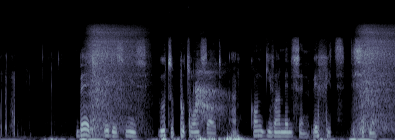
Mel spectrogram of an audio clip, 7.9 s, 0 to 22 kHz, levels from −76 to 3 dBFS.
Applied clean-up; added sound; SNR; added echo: none; Breathing; 0 dB; none.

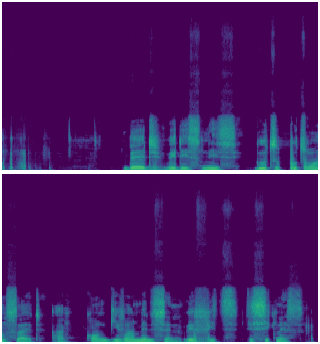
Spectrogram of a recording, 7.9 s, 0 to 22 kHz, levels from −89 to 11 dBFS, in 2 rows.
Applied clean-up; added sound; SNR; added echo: none; none; none; none.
